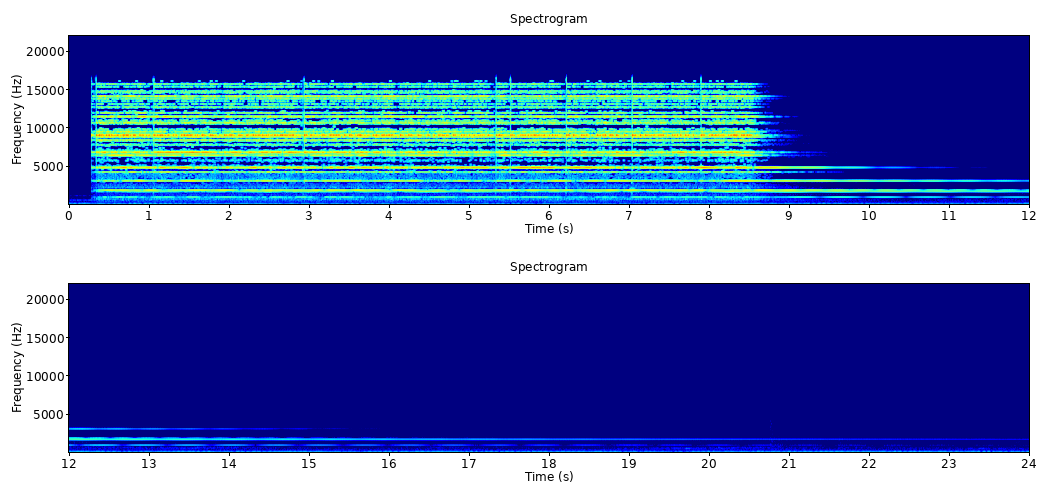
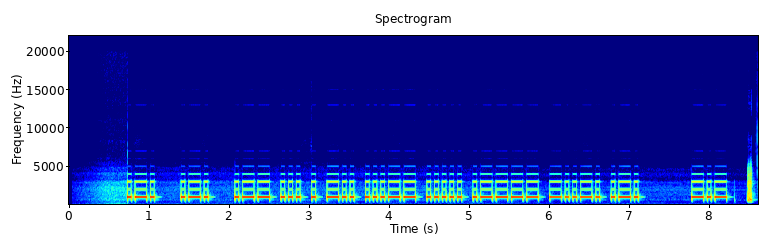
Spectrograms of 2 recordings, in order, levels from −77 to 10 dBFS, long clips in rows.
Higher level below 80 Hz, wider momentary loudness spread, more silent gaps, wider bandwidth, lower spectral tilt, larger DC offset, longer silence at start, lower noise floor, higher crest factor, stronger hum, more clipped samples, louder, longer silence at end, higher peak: second, -86 dBFS vs -64 dBFS; first, 20 LU vs 5 LU; neither; first, 16.5 kHz vs 5.2 kHz; second, 4.5 dB/octave vs -1.5 dB/octave; neither; second, 0.25 s vs 0.7 s; first, -59 dBFS vs -51 dBFS; first, 18 dB vs 12 dB; neither; neither; about the same, -12 LUFS vs -11 LUFS; first, 12.55 s vs 0.1 s; about the same, 0 dBFS vs 0 dBFS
